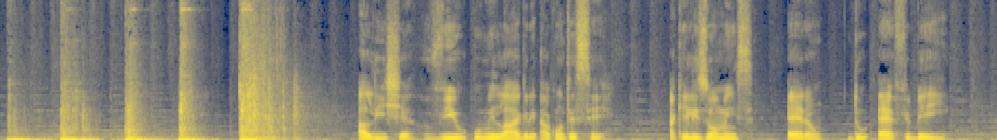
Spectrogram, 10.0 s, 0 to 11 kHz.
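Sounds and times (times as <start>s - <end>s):
heavy thuds as agents ram a room door to force it open: 0.0s - 3.3s
speech: 3.6s - 6.2s, 6.8s - 9.6s.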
